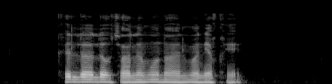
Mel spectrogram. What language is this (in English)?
Arabic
